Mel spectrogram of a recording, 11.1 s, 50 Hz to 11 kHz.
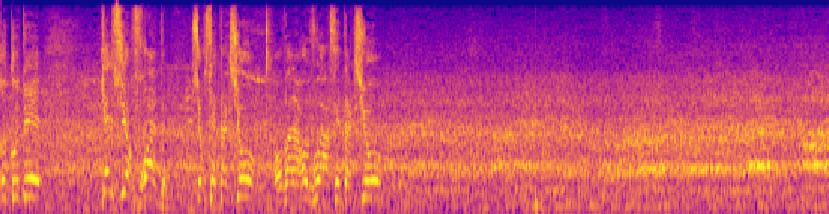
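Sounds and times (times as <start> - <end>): stadium crowd chanting: 0.9 - 11.0.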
